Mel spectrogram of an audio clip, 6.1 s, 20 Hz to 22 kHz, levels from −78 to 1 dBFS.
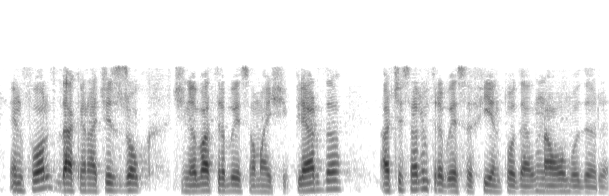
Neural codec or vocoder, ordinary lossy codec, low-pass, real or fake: codec, 24 kHz, 0.9 kbps, WavTokenizer, medium speech release version 2; none; 5.4 kHz; fake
